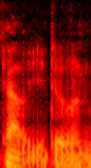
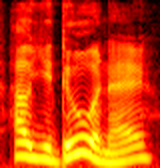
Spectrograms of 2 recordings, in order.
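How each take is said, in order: First: Said in the usual way. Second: Loud, high mock-Canadian "eh". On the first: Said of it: "that's not like, "How you doing?". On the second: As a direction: hammer out a cartoon Canadian greeting. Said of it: "as where the stereotype says it".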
